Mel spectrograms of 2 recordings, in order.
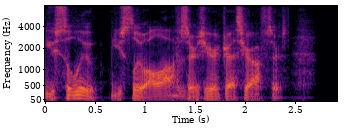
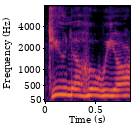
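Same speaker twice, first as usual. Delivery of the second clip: indignant officer; 12 semitones higher than usual. Retold or imitated. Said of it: "they're like".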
